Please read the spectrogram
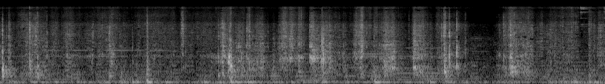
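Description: Thin cereal-box cardboard being handled and bent by hand: irregular crinkles, taps and rubbing as the flap is rolled and pressed into place.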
